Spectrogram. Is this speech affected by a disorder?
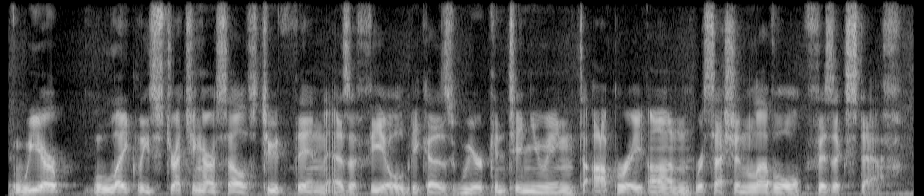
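No.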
